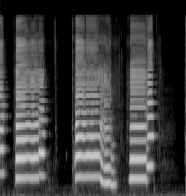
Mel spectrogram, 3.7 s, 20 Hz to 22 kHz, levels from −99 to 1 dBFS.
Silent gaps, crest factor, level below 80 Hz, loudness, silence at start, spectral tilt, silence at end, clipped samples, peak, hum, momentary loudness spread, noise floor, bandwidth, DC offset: none; 18 dB; -74 dBFS; -22 LUFS; 0 s; 0.5 dB/octave; 0.65 s; under 0.1%; -6 dBFS; none; 9 LU; -67 dBFS; 16 kHz; under 0.1%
